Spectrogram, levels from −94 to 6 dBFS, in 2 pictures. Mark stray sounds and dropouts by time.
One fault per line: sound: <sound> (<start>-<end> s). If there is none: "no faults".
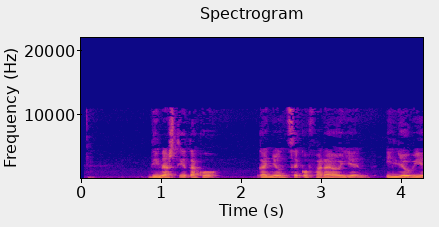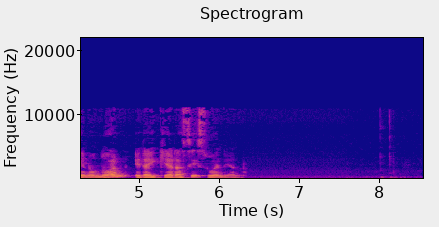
no faults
